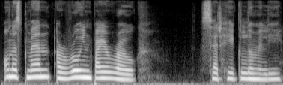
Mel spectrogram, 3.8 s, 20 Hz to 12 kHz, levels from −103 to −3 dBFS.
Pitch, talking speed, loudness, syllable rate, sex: 210 Hz, 160 wpm, -15 LUFS, 5.7 syllables/s, female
